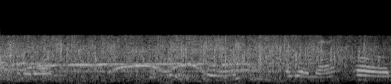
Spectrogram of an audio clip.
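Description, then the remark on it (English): A steady, dense round of applause from a crowd welcoming a music producer guest on a radio show, with whoops and cheering voices rising over the clapping throughout, growing louder near the end. “Giving him a round of applause.”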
